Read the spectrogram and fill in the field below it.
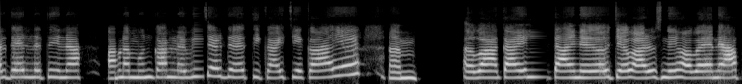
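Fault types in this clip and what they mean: Short concealed packet loss: Around 1.11 to 1.18 s, a few hundredths of a second of speech arrived too late to decode. The receiver extended the preceding sound for about 34 ms and blended back, leaving a brief smear where roughly 40 ms is missing.
Burst of packet loss: From 1.95 to 2.06 s, several consecutive packets were lost. The receiver carried the last sound forward for about 80 ms while fading it. Speech resumes with about 80 ms absent.
Long network dropout: Between 5.31 and 5.50 s, the prior sound is stretched and faded for about 160 ms. It never drops to silence before speech returns, with about 160 ms gone. The likely cause is a longer interruption in incoming network audio.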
